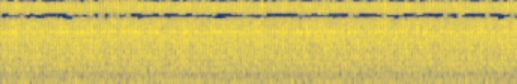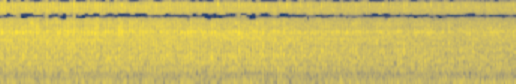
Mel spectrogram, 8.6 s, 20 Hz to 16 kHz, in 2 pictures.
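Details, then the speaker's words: Caterpillar C7 diesel in Freightliner M2, check engine light, rough running, recently replaced injectors, no active codes: loud idle with a lumpy, uneven beat of about three pulses a second; rough idle, cause not yet found. "all right we got the engine running the engine is running pretty rough"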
